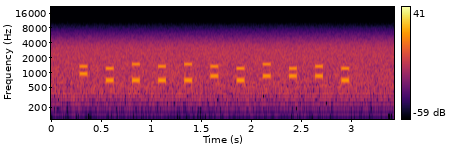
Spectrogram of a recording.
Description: DTMF, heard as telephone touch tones, dialled by machine, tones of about 80 ms, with phone line noise. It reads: 01323819781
